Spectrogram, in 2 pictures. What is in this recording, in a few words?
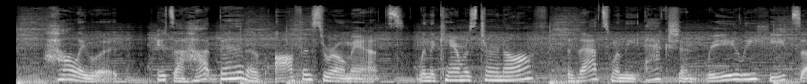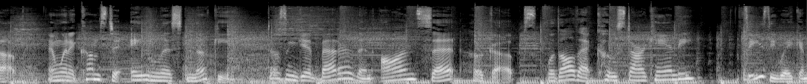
women narration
